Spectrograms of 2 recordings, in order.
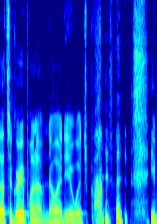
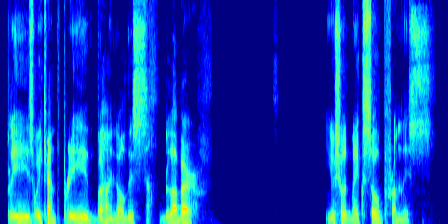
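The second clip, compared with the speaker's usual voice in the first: shady put-on French accent, crook voice. Voicing talking lower abs pleading from under fat: French criminal voice. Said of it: "My lower abs sound like a French, uh, criminal".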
